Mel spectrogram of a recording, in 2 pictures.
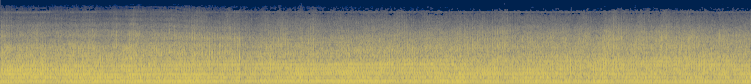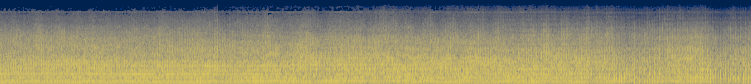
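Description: Helicopter flying overhead with a slung work basket, its rotor and turbine making a steady drone.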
